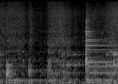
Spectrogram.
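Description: Garlic goes into a hot pan and sizzles, with a few soft stirring scrapes and a brief louder hiss near the end, faint and close with no talk.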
